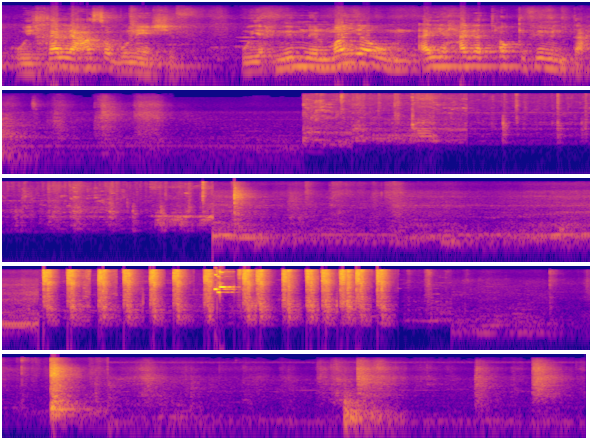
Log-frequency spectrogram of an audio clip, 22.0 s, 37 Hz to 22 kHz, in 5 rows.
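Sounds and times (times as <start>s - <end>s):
nail gun shots: 13.5s - 16.2s.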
